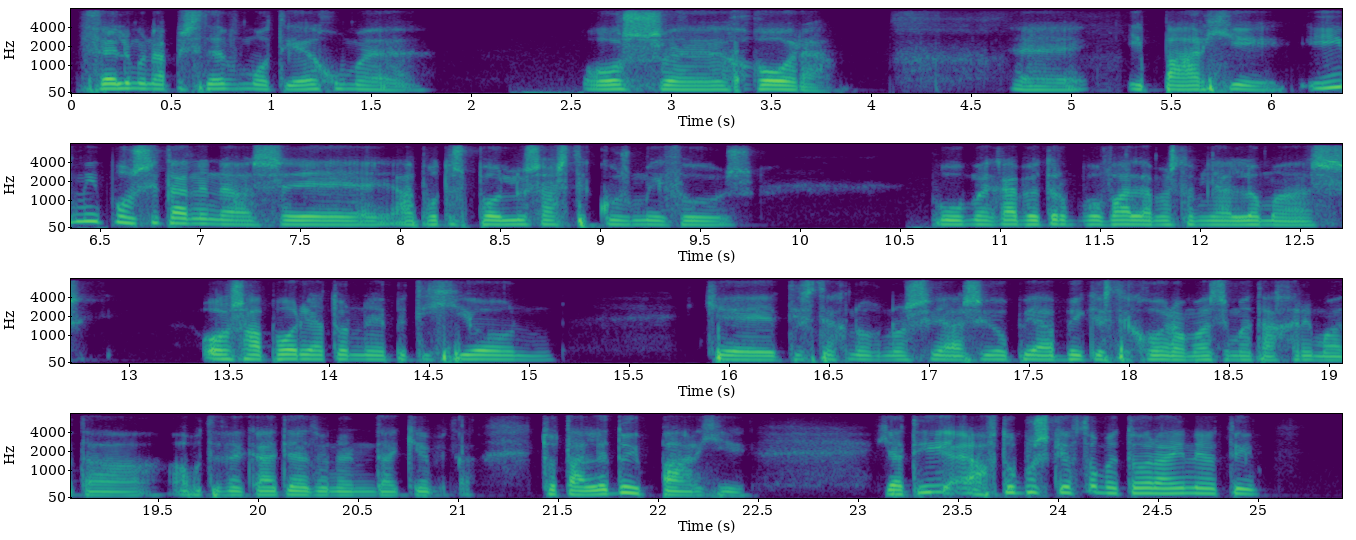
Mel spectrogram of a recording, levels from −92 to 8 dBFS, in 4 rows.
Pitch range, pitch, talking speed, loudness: 135-155 Hz, 145 Hz, 145 wpm, -25 LUFS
